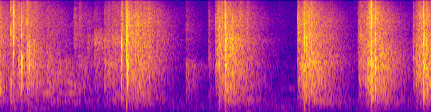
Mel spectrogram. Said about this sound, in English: He wants them to feel a sense of togetherness. We're going to clap real slow at first and then get faster and faster. Ready? Real slow at first.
